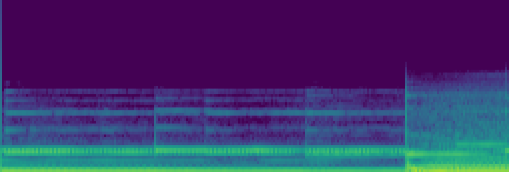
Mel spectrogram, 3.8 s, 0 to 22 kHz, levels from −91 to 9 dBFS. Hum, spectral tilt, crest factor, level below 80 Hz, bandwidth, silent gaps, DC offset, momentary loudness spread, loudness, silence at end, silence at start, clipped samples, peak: none; -12.5 dB/octave; 12 dB; -16 dBFS; 2.4 kHz; none; 0.2%; 11 LU; -19 LUFS; 0 s; 0 s; under 0.1%; -2 dBFS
